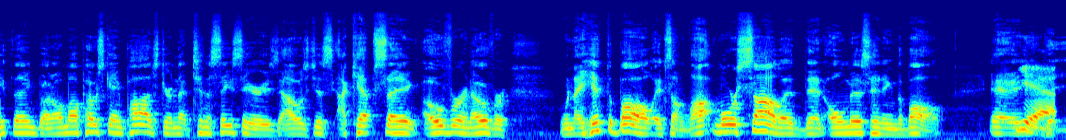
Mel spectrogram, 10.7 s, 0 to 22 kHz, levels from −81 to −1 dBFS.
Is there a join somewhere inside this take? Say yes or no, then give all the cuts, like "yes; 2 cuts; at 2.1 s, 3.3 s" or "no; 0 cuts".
no; 0 cuts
